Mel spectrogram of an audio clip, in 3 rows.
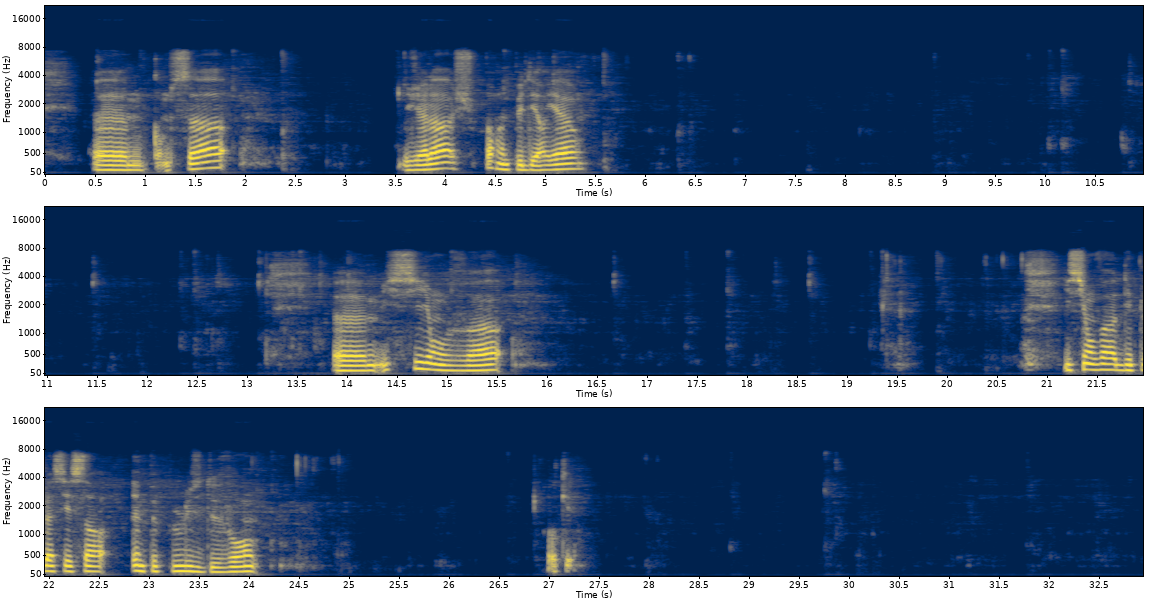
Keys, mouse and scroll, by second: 1.0 right click, 2.4 KP_3, 3.5 right click, 4.8 middle click, 5.6 KP_1, 6.4 Tab, 6.9 a, 7.2-7.6 scroll down 2, 7.9-8.9 shift+scroll up 3, 8.9 Tab, 10.0 alt+right click, 10.8-12.3 middle drag, 12.3 alt+shift+right click, 12.7 middle click, 13.4 right click, 13.7 middle click, 14.4 right click, 15.3 ctrl+z, 15.7-17.4 middle drag, 17.4 right click, 18.1 ctrl+z, 18.3 middle click, 19.2 right click, 19.9 KP_3, 21.2 g, 24.9 KP_1, 25.9 Tab, 27.0-28.0 shift+scroll up 2, 28.0 Tab, 28.8 right click, 30.0 ctrl+z, 31.8 right click.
